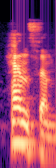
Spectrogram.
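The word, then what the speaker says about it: handsome: যেমন হ্যান্ডসাম, D silent. Sandwich, D silent. হ্যান্ড, হ্যান্ড কারচিপ, ডি কিন্তু silent, হ্যান্ড কারচিপ। Grand মা নাই, গ্র্যান্ড মা, ডিটা কিন্তু সাইলেন্ট।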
